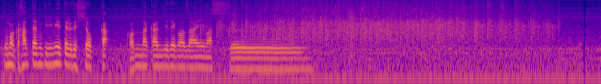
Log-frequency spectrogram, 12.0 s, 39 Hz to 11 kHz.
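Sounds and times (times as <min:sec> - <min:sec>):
applause: 0:03.8 - 0:11.2.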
